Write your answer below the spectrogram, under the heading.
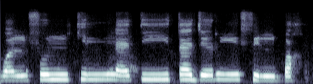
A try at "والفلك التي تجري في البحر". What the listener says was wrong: Kalau berhenti dekat situ mesti bunyikan ra betul-betul. Tajri fil bahr. Nak betulkan ra ni.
